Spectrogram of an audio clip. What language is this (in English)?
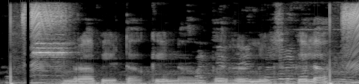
Bhojpuri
